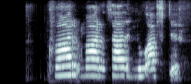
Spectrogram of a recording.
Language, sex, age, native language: Icelandic, female, 10, Icelandic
